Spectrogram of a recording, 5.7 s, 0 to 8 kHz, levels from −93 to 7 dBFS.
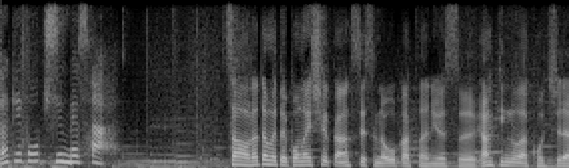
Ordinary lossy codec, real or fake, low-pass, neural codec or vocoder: none; fake; none; codec, 16 kHz, 1 kbps, X-Codec, HuBERT features, trained on balanced general audio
